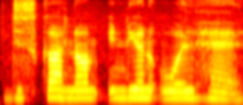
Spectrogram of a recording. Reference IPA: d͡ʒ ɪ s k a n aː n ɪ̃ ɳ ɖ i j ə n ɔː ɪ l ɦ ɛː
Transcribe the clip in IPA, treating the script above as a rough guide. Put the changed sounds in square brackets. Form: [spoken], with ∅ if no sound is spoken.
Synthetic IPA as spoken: d͡ʒ ɪ s k a n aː [m] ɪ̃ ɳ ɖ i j ə n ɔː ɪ l ɦ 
